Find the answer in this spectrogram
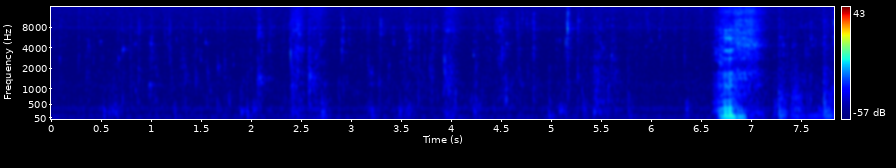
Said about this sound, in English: Don't worry, guys. We're not sucking cock. We're drinking Reef.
